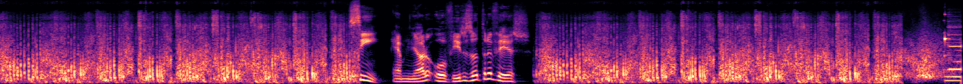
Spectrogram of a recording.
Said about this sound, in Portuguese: E a resposta correta é. Alguém a andar sobre a neve.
